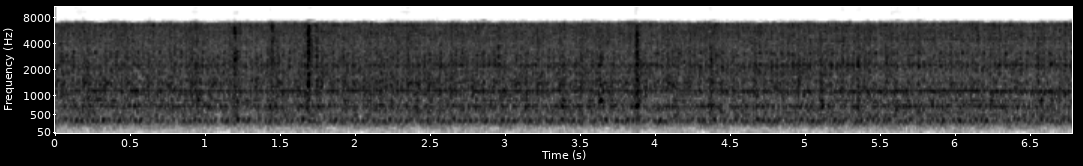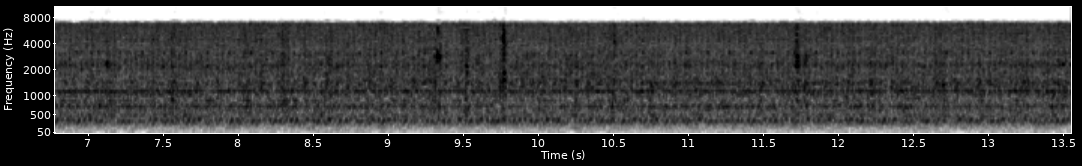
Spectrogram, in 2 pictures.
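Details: VW Golf 3 engine at even, steady idle with sharp, irregular light ticks. It is an abnormal engine knock whose source is unclear, in a clip tied to fitting cylinder-head parts.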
